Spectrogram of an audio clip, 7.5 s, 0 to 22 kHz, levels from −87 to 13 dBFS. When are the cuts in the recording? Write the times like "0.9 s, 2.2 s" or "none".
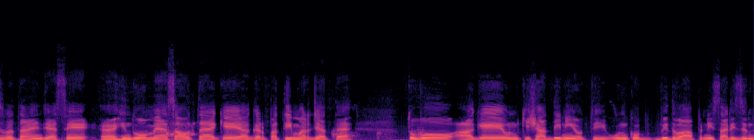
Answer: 0.9 s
